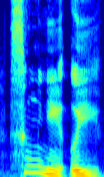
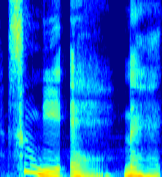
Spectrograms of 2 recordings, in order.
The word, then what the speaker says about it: 승리의: 이렇게 의자가 길어집니다 국회의원 소유일 때는 어떻게 발음될 나의 너의 그의 우의가 아니고 에로 발음이 되죠 나의 너의 그의 우리의 또 조사로 쓸 때도 역시 에로 발음이 됩니다 사랑의 한국의 승리의 아니라 사랑의 한국의 승리에네 이렇게 발음하도록 하세요 여섯째 다르다와 틀리다의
